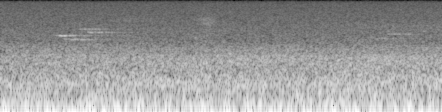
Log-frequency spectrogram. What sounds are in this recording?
Wood Thrush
